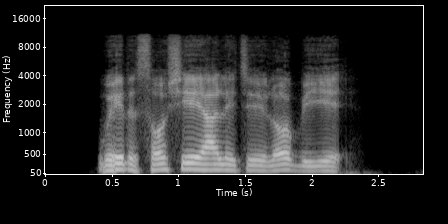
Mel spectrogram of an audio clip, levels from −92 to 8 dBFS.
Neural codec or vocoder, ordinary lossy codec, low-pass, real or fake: codec, 16 kHz in and 24 kHz out, 0.4 kbps, LongCat-Audio-Codec, fine tuned four codebook decoder; none; 10.8 kHz; fake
